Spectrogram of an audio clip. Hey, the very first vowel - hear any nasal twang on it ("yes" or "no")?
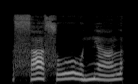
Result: no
